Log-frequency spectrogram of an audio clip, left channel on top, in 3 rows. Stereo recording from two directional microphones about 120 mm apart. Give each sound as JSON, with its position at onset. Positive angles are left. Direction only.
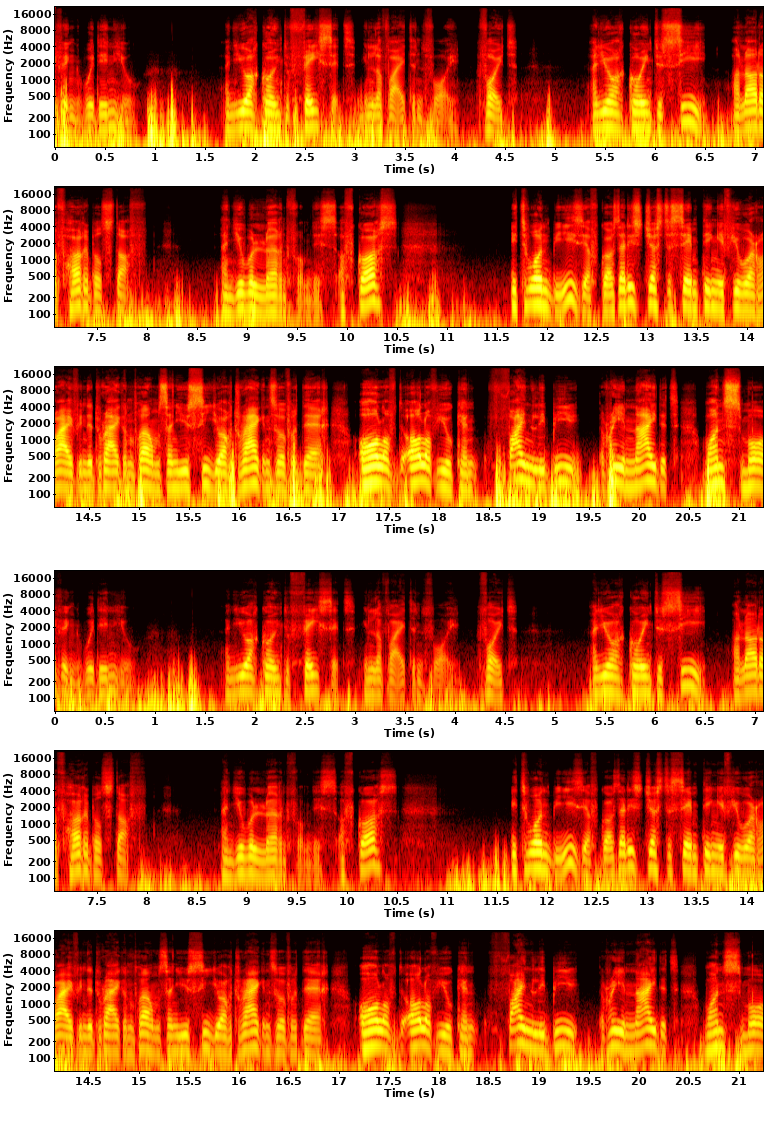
{"t": 0.0, "sound": "a sound", "side_deg": 55}
{"t": 0.3, "sound": "speech", "side_deg": 40}
{"t": 1.7, "sound": "speech", "side_deg": 55}
{"t": 8.7, "sound": "speech", "side_deg": 45}
{"t": 10.1, "sound": "speech", "side_deg": 75}
{"t": 11.6, "sound": "speech", "side_deg": 40}
{"t": 12.5, "sound": "speech", "side_deg": 60}
{"t": 18.8, "sound": "speech", "side_deg": 35}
